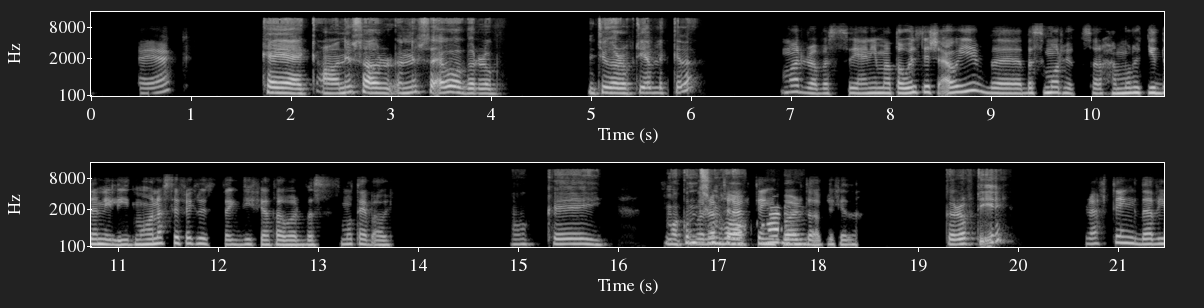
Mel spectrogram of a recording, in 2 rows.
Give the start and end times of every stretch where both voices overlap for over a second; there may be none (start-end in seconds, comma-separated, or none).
16.7-17.9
